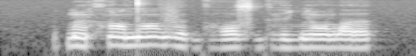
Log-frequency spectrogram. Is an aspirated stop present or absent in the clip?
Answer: absent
